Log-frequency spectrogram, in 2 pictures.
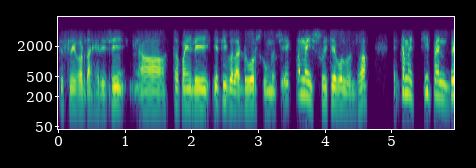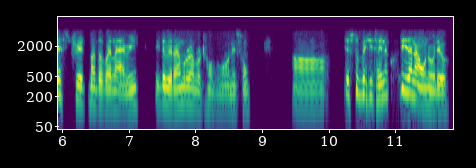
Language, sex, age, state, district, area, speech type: Nepali, male, 18-30, West Bengal, Darjeeling, rural, conversation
